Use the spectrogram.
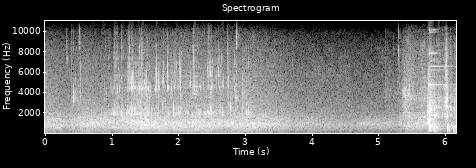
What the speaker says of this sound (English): Always try to pour the acid into water.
